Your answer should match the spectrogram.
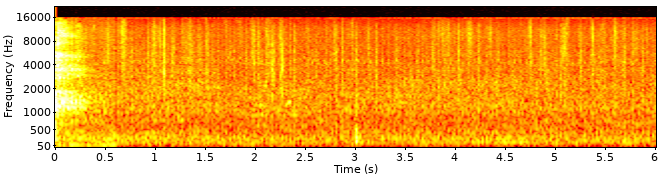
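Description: Dried egg peel-off mask with tissue being peeled from the skin: faint, sparse crackling, with one sharp click about halfway through.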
